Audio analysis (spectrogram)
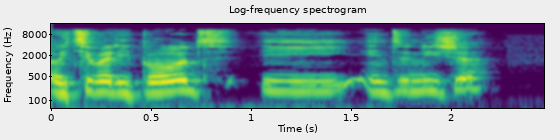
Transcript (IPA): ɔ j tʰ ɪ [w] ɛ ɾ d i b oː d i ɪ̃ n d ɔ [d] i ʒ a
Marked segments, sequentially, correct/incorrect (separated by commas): correct, incorrect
